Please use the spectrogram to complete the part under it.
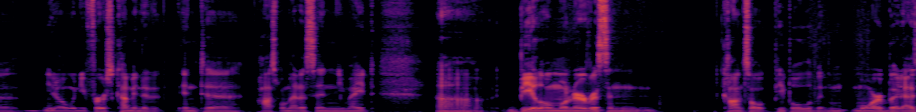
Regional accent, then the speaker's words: Fairbanks, Alaska, United States; I grew up in Fairbanks, North Pole area.

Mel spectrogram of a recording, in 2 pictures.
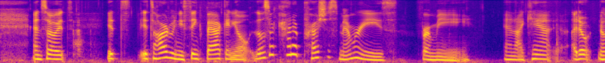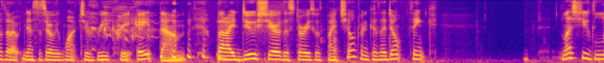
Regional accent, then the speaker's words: Anchorage, Alaska, United States; Well, I grew up in Anchorage, and so in the 50s and 60s, fresh fruit or fresh vegetables were a rarity.

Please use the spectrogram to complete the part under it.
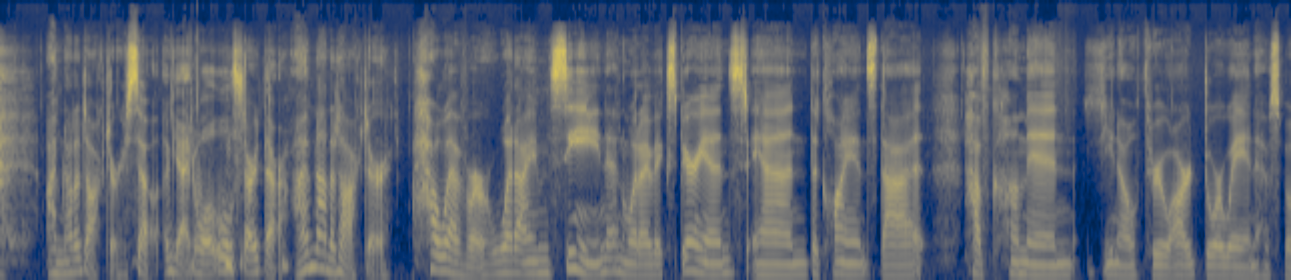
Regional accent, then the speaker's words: Alaska, United States; Growing up in Alaska, I'm not one that loves cold water, so kind of stay away from those.

